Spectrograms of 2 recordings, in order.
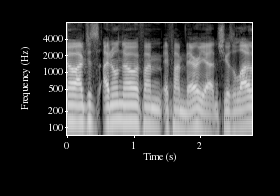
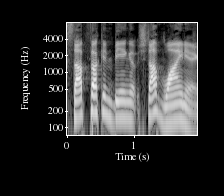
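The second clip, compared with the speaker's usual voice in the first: high-pitched, stern, acted-out yelling; 5 semitones higher, 4 dB louder than usual. Retelling how Farrah yelled at a crying castmate: imitating Farrah yelling. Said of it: "yells at Taya for crying".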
